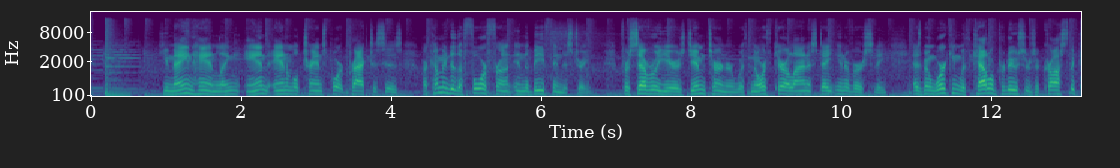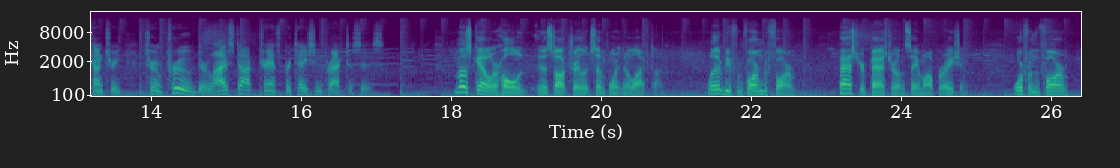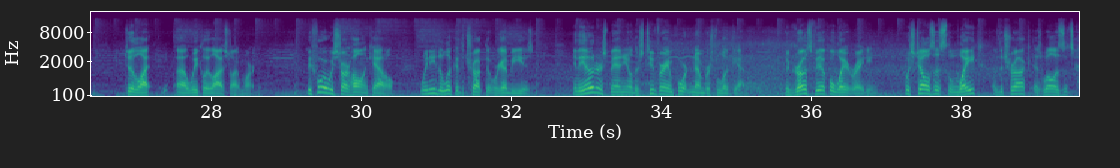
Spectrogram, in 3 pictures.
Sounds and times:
Music: 0.0 - 39.5
Speech: 0.9 - 17.1, 18.0 - 20.8, 21.4 - 22.6, 23.2 - 24.9, 25.5 - 26.2, 26.8 - 39.5.

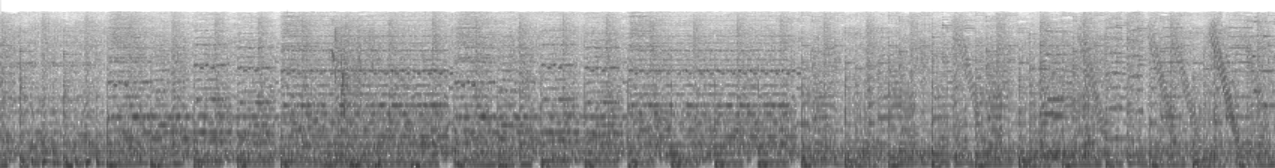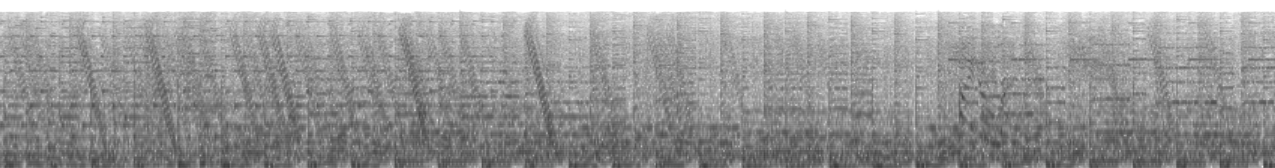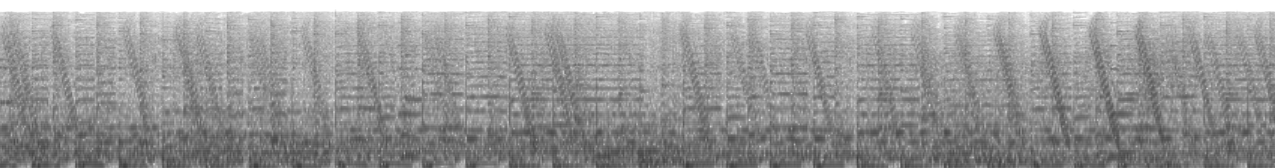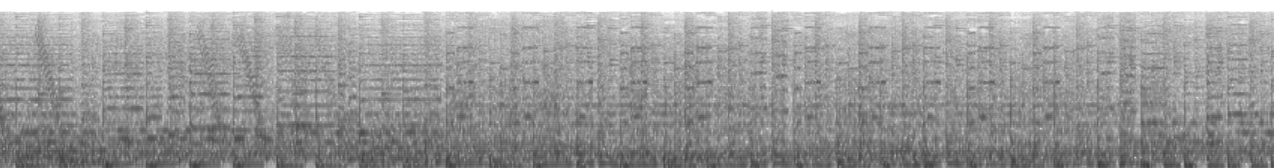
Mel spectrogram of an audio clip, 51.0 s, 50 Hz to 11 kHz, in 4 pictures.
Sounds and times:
Music: 0.0 - 50.9.

